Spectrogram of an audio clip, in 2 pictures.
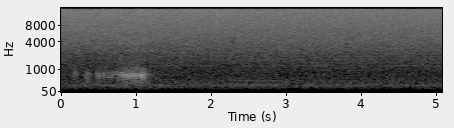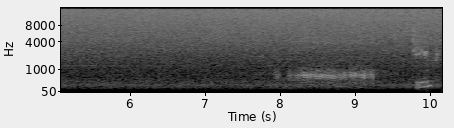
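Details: Waffles asleep: two loud, rough snores several seconds apart over steady low room noise; she snores loudly; snoring.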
